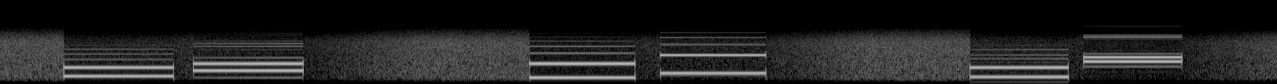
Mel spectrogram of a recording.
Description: Aircraft SELCAL, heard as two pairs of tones. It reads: CK-HM AM-FS BK-PR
